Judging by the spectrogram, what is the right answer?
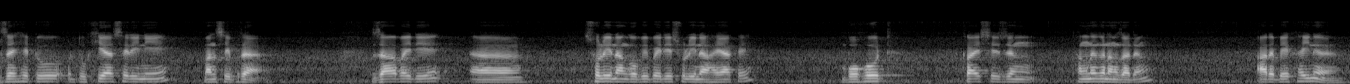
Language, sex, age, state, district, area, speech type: Bodo, male, 30-45, Assam, Kokrajhar, rural, spontaneous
